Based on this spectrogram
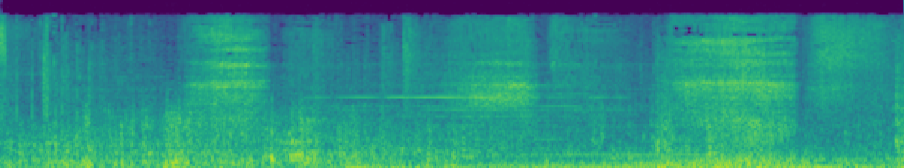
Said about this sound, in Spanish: ¡Trueno!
